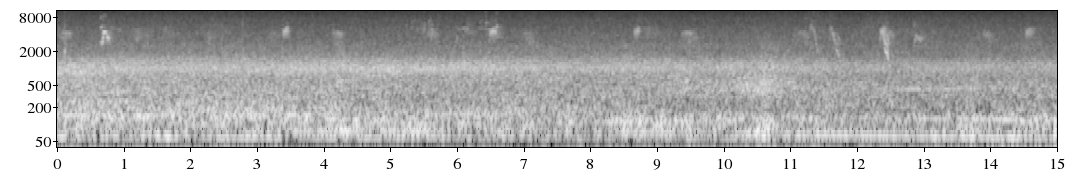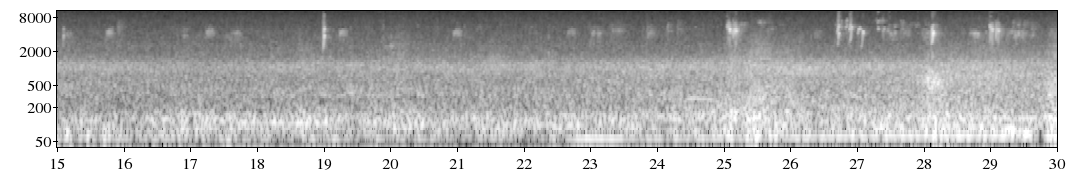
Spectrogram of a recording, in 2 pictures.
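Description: Faint garden ambience: a steady low hum with scattered short, high-pitched calls from small birds, coming more often near the end.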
